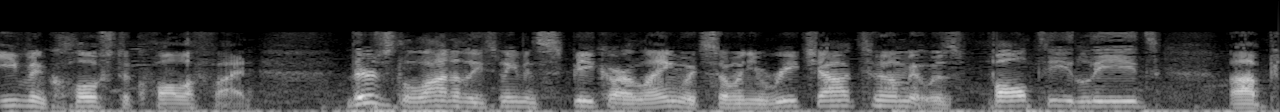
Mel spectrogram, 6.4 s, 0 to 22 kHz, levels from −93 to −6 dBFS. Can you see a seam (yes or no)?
yes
